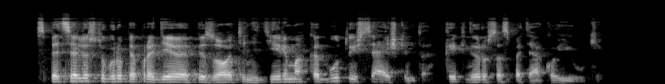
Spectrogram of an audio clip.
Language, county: Lithuanian, Kaunas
